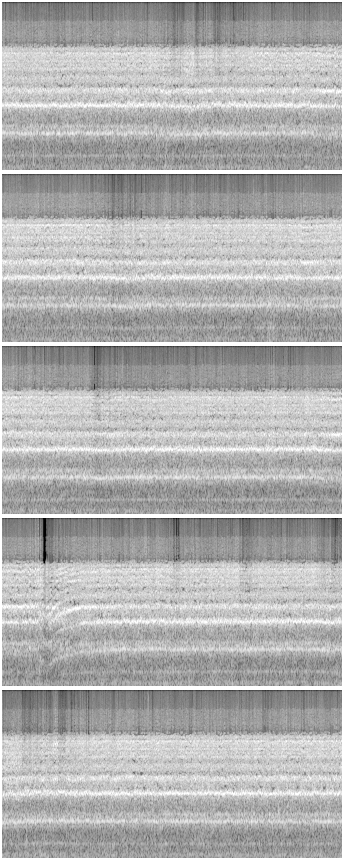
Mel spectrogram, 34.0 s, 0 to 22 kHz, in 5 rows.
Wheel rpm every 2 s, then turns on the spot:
230, 230, 230, 230, 230, 230, 230, 230, 230, 230, 200, 230, 230, 230, 230, 240, 230.
none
